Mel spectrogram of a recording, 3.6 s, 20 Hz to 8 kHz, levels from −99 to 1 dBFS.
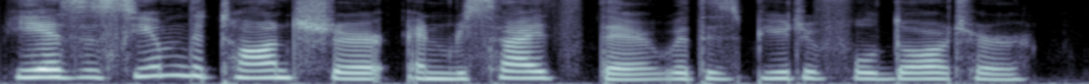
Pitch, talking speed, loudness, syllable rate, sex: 235 Hz, 200 wpm, -21 LUFS, 6.6 syllables/s, female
